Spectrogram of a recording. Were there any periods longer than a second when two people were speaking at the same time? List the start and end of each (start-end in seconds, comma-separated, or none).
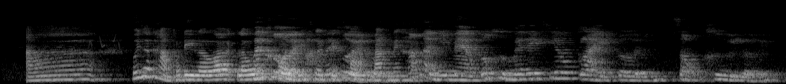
2.5-4.2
